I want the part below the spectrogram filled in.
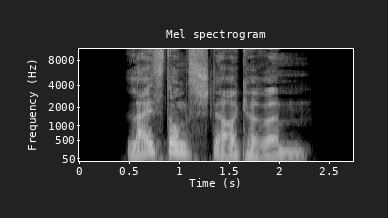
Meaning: strong dative masculine/neuter singular comparative degree of leistungsstark
- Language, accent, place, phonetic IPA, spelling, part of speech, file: German, Germany, Berlin, [ˈlaɪ̯stʊŋsˌʃtɛʁkəʁəm], leistungsstärkerem, adjective, De-leistungsstärkerem.ogg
